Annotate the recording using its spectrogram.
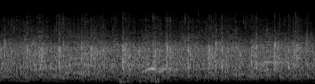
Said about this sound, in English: Alguien aplaude sus manos.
